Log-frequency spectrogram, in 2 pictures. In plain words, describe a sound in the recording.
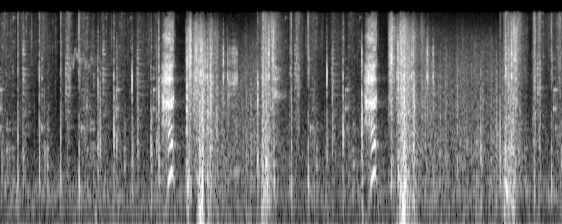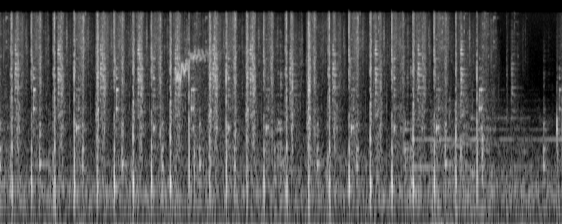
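Quick footsteps patter over the ground.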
